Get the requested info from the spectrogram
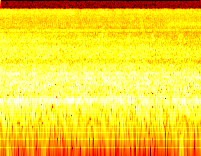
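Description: Electric Sprinter commuter train running on past a level crossing, its rumble fading steadily as it moves away, with a faint steady whine.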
